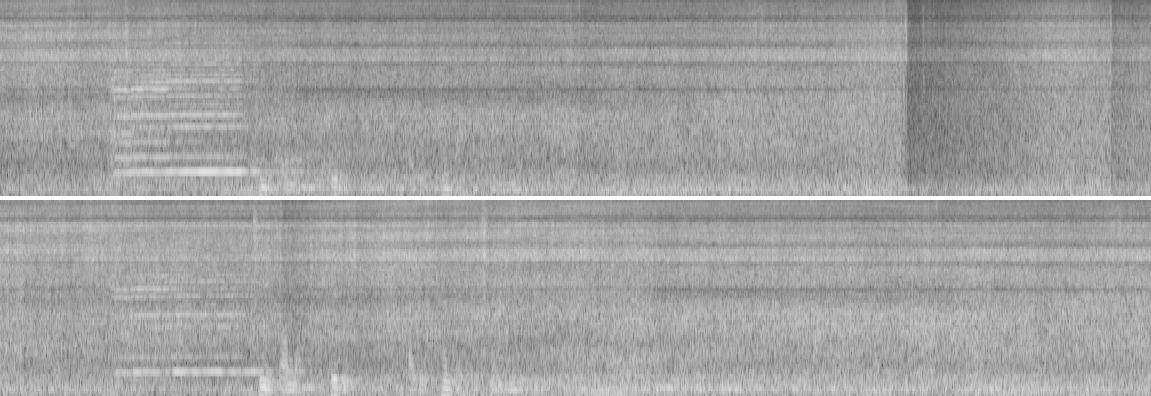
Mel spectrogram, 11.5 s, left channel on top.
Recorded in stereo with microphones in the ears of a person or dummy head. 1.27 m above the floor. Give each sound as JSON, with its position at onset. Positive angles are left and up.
{"t": 1.1, "sound": "a violin", "side_deg": 30, "distance_m": 1.1}
{"t": 2.5, "sound": "a man speaking", "side_deg": -65, "distance_m": 1.1}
